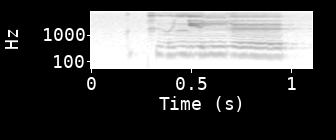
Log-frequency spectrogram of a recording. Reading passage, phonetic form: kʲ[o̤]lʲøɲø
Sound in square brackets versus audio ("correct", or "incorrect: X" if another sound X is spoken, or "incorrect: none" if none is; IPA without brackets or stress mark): correct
